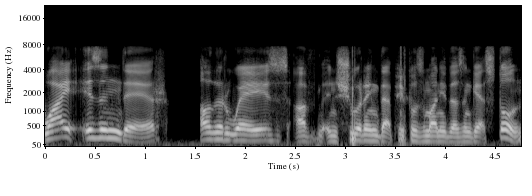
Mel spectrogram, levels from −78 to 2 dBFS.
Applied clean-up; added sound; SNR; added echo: neural diffusion model UNIVERSE++.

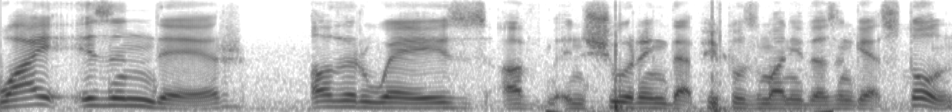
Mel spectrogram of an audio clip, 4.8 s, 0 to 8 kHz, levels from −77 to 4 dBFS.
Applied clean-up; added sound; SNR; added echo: none; Raindrop / Drip; 8 dB; none.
